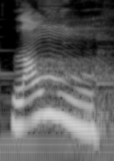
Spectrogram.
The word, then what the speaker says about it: LAM: the genitals at anus chant the sound L A M pronounced like this laum laum laum narito pa ang additional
